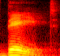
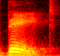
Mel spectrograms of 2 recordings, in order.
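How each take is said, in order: Both takes have the same delivery.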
